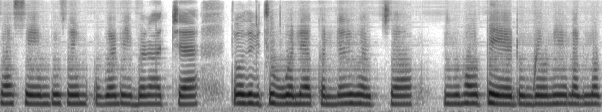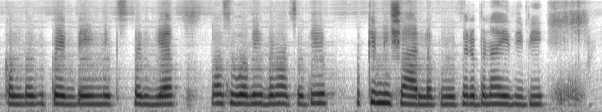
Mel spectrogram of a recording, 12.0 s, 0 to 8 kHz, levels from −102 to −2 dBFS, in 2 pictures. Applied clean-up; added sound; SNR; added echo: neural separator model SepFormer DNS4.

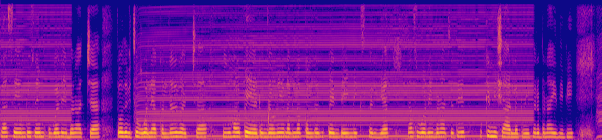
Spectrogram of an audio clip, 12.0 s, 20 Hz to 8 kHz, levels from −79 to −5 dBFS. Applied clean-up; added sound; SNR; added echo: none; Domestic sounds, home sounds; 13 dB; none.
